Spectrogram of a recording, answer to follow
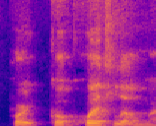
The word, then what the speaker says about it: Coquitlam: family of pig farmers in Port, how you pronounce that city? Port Coquitlam, I think.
